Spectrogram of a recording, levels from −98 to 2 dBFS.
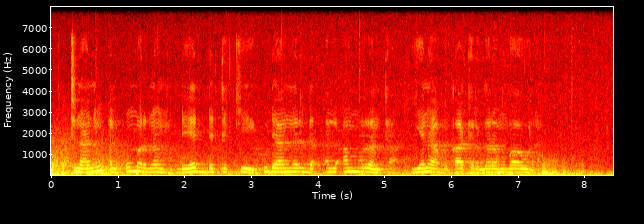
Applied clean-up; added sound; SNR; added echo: none; Thunder; 4 dB; none.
